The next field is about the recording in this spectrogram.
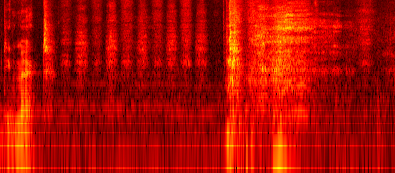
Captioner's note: heavy, repeated sniffing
